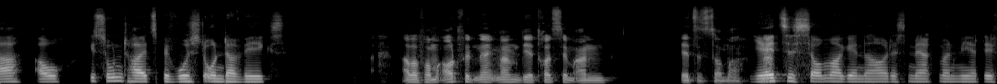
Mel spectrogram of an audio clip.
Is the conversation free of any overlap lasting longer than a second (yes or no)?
yes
